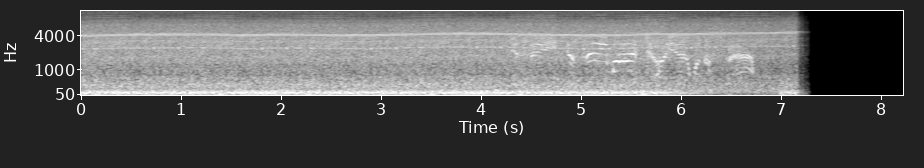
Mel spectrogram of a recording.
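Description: A jet engine roars steadily, then cuts off.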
